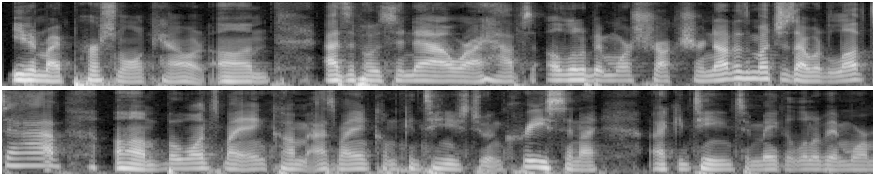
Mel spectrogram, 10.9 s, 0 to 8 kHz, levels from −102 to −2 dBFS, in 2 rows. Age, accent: 20-39, American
